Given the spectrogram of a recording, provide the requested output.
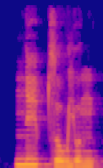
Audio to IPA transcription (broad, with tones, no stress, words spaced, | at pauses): n̪iː˥p̚t͡so˧wjʊ˧ŋ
